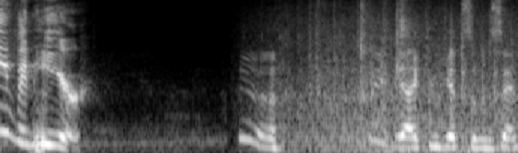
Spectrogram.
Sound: KRILLIN sighs

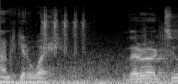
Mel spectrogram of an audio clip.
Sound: rod expanding

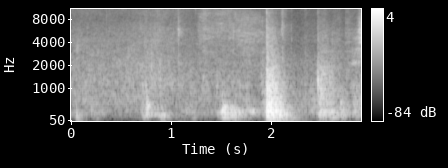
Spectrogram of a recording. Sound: door clicking closed

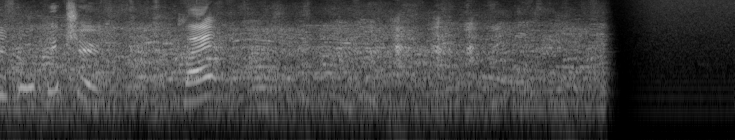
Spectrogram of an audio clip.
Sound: audience members murmuring

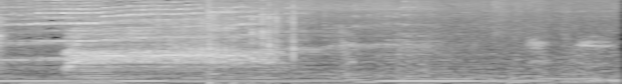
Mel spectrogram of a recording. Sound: Adam screaming

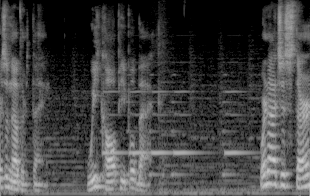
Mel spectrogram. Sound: text bubbles ding

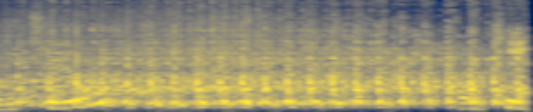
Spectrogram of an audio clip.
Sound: sewing machine clattering

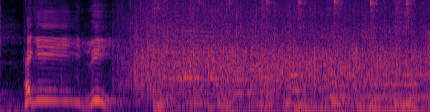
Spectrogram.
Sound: audience applauding

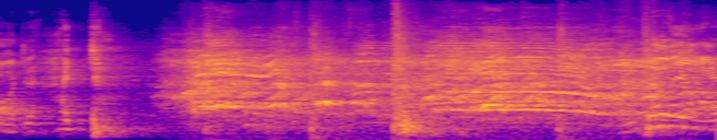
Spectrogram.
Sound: audience laughs

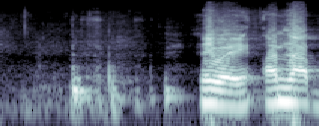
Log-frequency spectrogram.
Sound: soft tapping sound

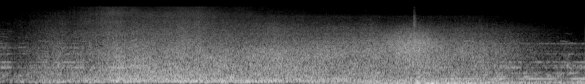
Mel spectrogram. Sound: water splashing

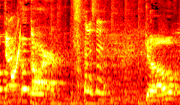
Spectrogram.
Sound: boinking; giggles

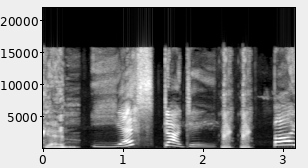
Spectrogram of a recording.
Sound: oinks

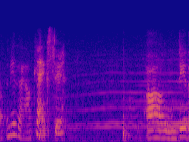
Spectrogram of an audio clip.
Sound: air-raid siren

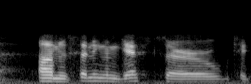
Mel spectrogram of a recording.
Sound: male Voice

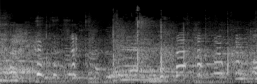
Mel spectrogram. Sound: laughing

